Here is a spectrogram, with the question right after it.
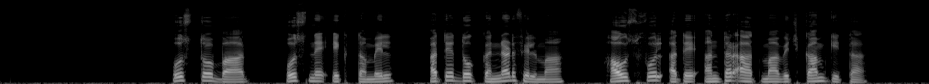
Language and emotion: Punjabi, neutral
